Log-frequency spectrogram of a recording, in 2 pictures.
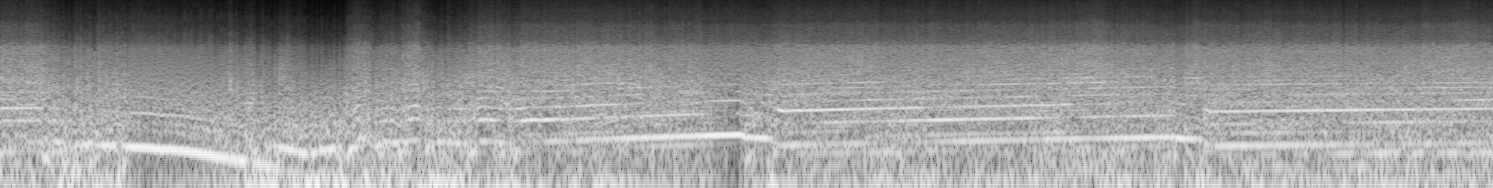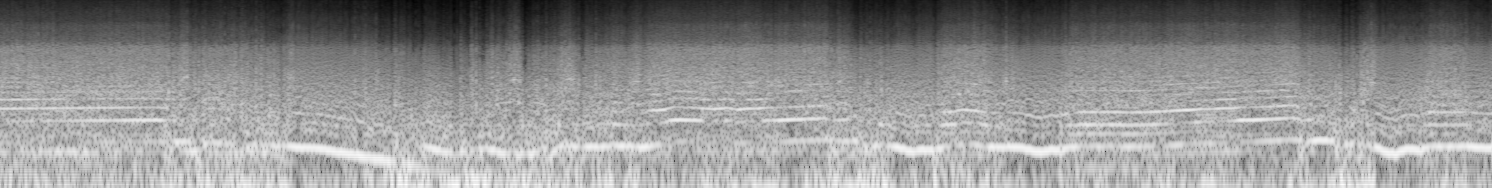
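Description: VW Golf GTI race car's engine heard from inside the cabin, revving hard through long pulls that rise in pitch and then drop off sharply when the driver lifts, about seven seconds in and again around seventeen seconds. Near the end come quicker rises and falls as it is driven between the tyre markers, over a steady loud road and wind rush.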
